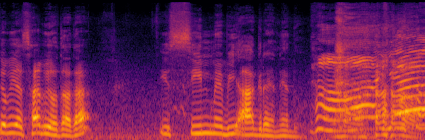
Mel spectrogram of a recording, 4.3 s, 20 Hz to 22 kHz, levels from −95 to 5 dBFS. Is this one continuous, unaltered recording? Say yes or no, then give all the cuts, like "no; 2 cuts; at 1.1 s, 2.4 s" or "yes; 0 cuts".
yes; 0 cuts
